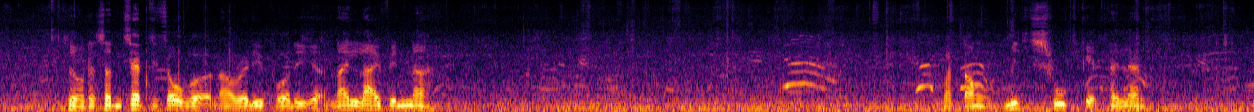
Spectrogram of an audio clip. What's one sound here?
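A young child chatters nearby.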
